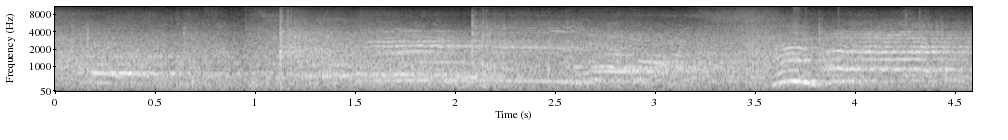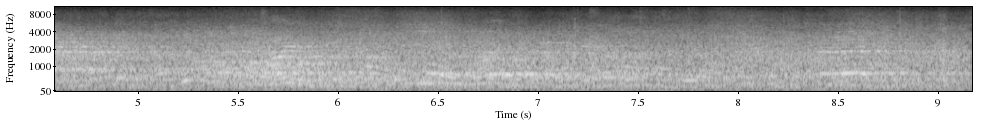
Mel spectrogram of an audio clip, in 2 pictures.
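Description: Ice skates scrape and carve on ice.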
